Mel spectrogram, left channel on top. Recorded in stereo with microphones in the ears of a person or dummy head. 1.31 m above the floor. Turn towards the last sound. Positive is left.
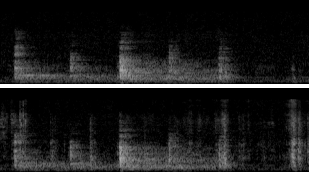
turn(degrees=-55)  # may be behind; listen again after turning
